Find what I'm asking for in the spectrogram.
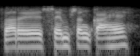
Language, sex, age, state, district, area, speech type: Hindi, male, 18-30, Rajasthan, Bharatpur, rural, conversation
